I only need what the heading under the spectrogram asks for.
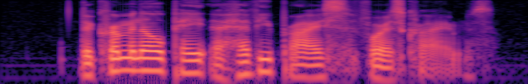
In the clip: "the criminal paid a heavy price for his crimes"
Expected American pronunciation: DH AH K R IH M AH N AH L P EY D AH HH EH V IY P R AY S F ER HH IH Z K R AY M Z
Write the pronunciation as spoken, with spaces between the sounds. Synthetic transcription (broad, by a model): DH AH K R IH M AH N L P EY D AH HH EH V IY P R AY S F ER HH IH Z K R AY M Z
